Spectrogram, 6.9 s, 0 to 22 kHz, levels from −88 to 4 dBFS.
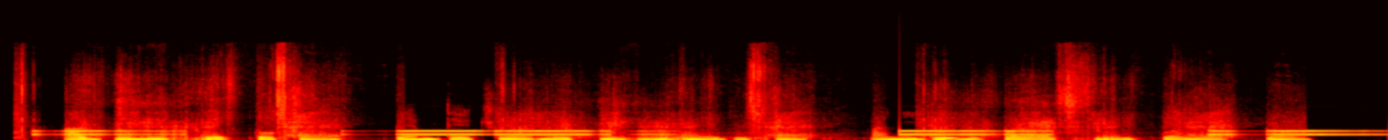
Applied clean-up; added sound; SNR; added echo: neural mask model RNNoise.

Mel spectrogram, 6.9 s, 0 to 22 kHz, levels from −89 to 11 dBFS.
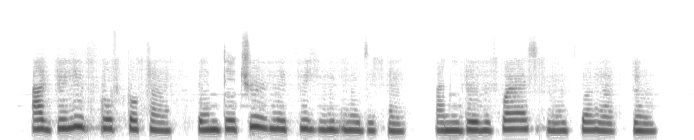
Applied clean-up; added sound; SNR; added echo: neural mask model DeepFilterNet 3.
